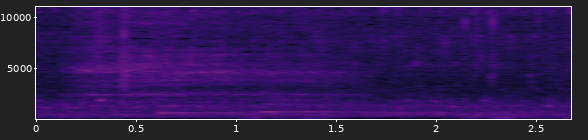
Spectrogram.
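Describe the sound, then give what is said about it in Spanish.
Steady, continuous splashing of falling water, a broad rushing wash with faint tonal trickles, constant in level throughout and heard on its own without any voices. “Y exhalamos y escuchando estos sonidos de caída de agua, que el agua simboliza la limpieza, la pureza”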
